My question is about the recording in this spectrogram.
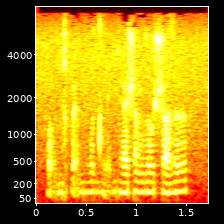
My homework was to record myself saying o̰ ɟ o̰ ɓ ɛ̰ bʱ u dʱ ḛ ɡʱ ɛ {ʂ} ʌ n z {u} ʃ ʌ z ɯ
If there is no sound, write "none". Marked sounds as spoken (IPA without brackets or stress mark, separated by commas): ʃ, u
